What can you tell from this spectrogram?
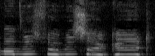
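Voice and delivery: high tearful wail, reliving it; crying to mum. Retold or imitated. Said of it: "go and cry to my mum".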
